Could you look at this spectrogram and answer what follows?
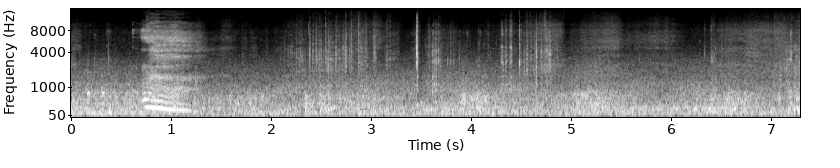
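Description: Steady outdoor background noise, with one short exclamation falling in pitch about a second in and a single sharp click near the middle.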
